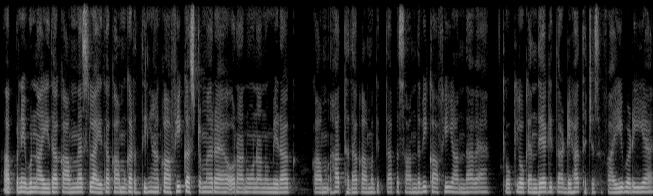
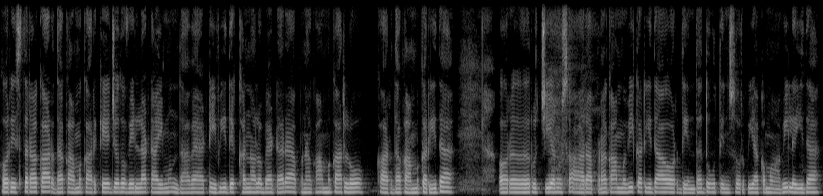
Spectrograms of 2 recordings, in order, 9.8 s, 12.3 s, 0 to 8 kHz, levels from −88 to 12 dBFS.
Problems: background sounds at intervals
